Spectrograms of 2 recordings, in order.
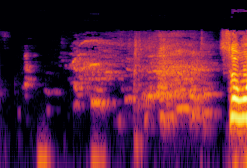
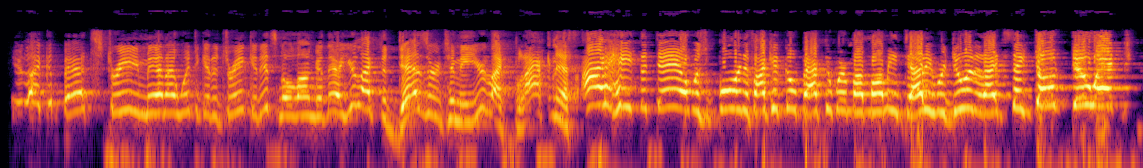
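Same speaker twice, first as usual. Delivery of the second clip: much higher, complaining prophet's wail; whiny Jeremiah; 12 semitones higher than usual. Acted. Jeremiah complaining to God, in a high whiny lament. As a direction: whine it like a fed-up prophet breaking up with God.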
